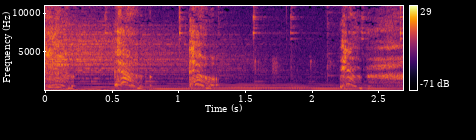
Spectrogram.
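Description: A person coughs up blood in three or four harsh, wet bursts spaced a second or so apart, fairly loud, over a steady humming musical drone, in the drama series Ketika Cinta Tak Sempurna.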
